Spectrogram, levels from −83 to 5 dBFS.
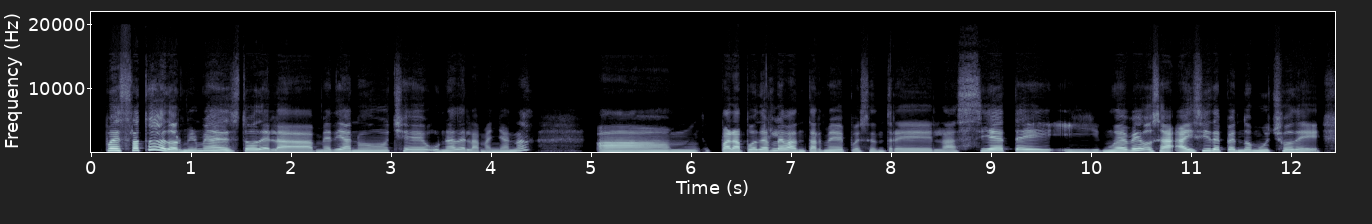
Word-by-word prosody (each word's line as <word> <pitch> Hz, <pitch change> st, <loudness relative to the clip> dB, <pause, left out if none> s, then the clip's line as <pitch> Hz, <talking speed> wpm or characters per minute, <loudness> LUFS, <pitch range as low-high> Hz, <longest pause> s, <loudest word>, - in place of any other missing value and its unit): Pues, 310 Hz, -2 st, +6 dB
trato 340 Hz, +6 st, +3 dB
de 335 Hz, -, +7 dB
dormirme 240 Hz, +2 st, +2 dB
a 265 Hz, -2 st, +3 dB
esto 255 Hz, +3 st, -1 dB
de 230 Hz, -5 st, +2 dB
la 185 Hz, -1 st, +2 dB
medianoche, 230 Hz, +2 st, -3 dB
1 225 Hz, +1 st, -3 dB
de 240 Hz, -2 st, -2 dB
la 190 Hz, -2 st, -4 dB
mañana, 205 Hz, -, -6 dB, 0.7 s
am, 210 Hz, -1 st, 0 dB, 0.2 s
para 220 Hz, -1 st, +6 dB
poder 230 Hz, +1 st, 0 dB
levantarme, 230 Hz, -3 st, 0 dB
pues, 195 Hz, 0 st, -10 dB
entre 185 Hz, 0 st, -5 dB
las 180 Hz, 0 st, -6 dB
7 270 Hz, 0 st, 0 dB, 0.3 s
y 195 Hz, -1 st, -10 dB
9, 240 Hz, +8 st, +2 dB
o 235 Hz, -5 st, -1 dB
sea, 215 Hz, +2 st, +5 dB
ahí 220 Hz, +1 st, +5 dB
sí, 275 Hz, +4 st, -2 dB
dependo 235 Hz, -2 st, 0 dB
mucho 235 Hz, +2 st, -3 dB
de 195 Hz, -5 st, -3 dB
225 Hz, 145 wpm, -23 LUFS, 205-245 Hz, 0.7 s, de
